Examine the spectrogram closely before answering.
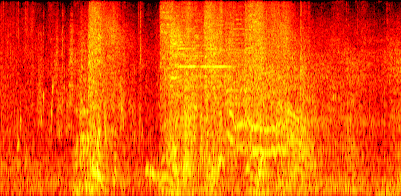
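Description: A blade slashes and strikes a creature.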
